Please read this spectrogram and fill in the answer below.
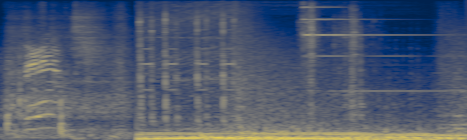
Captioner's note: cash register beeping, dings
